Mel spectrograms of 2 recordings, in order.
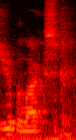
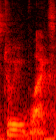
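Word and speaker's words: Juiblex: It is spelled Jubilex. Oh, Dweeblex. Oh, That is how it is pronounced. I always pronounce it Jubilex. Well, it's Dweeblex.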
